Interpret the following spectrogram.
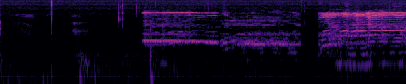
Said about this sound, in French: Alors, c'est cette fameuse vidéo euh, avec le générique de Game of Thrones et que des chèvres. Tout à fait, c'est le générique de Game of Thrones repris par des chèvres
